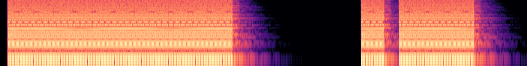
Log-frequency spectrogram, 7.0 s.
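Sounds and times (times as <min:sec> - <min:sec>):
truck horn: 0:00.1 - 0:03.4, 0:04.8 - 0:06.8.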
